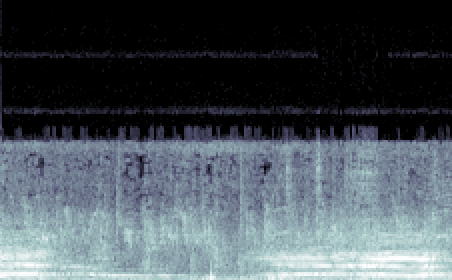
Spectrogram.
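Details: On a farm in Taiwan, a cow gives two long, drawn-out moos, each swelling and falling with a rich harmonic tone.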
